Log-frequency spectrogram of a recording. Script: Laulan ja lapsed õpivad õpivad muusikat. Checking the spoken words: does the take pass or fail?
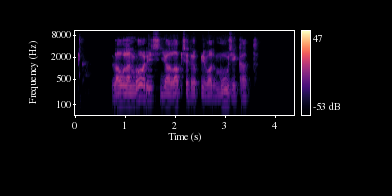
fail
